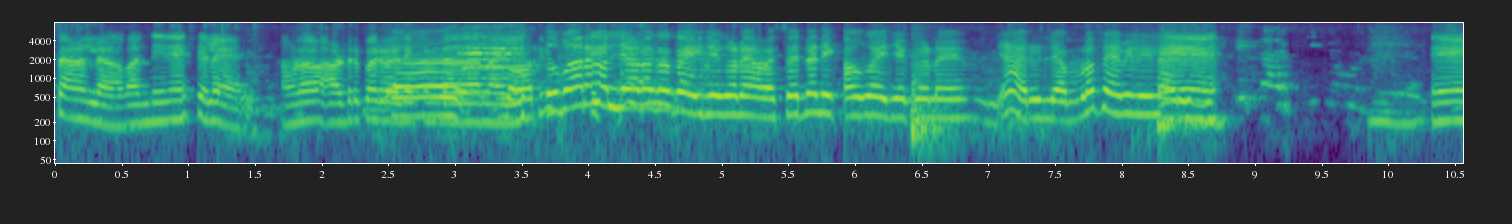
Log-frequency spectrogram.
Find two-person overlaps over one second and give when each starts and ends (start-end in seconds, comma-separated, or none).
none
